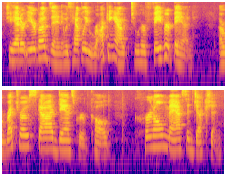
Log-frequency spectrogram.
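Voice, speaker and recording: Bright-voiced woman reading a story aloud. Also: fairly low pitch, animated, moderate pace. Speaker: read-aloud narrator. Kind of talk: expressive storybook reading of a children's novel.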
